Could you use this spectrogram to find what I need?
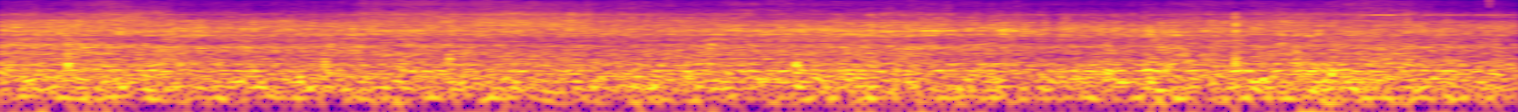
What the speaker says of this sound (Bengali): তো আমি আগে চিকেনটাকে কষিয়ে নিচ্ছি।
